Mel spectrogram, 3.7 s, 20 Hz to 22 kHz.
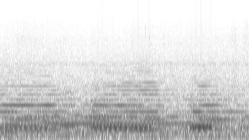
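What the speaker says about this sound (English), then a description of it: "Robert blasts out the fort's safe passage code. 2 long whistles, 1 short." A steamship whistle sounds long sustained blasts signalling a fort's safe passage code, a rich harmonic tone that holds steady and swells twice, with no talk over it.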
